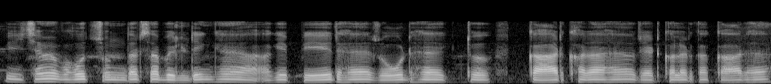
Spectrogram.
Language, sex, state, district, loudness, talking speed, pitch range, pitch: Hindi, male, Bihar, Muzaffarpur, -19 LUFS, 170 wpm, 105-115 Hz, 110 Hz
